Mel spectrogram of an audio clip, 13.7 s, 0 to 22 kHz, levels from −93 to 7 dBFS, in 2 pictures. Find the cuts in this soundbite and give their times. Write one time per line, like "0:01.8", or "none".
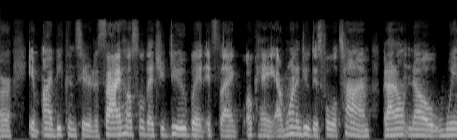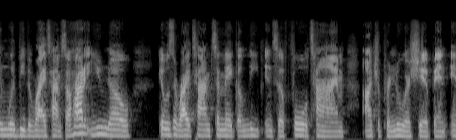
none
